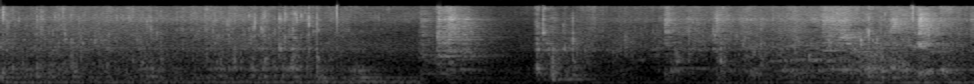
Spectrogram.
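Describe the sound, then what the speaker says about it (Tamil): Water splashes and pours into a pot of rice for cooking, running steadily for about two seconds, pausing briefly, then resuming in shorter gushes, close and fairly quiet. "ஒரு கப்பு அரிசிக்கு ஒரு பெரிய செம்பு"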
